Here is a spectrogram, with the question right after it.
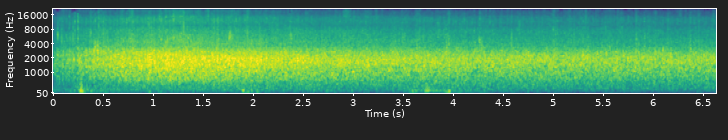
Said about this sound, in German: euer Applaus.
